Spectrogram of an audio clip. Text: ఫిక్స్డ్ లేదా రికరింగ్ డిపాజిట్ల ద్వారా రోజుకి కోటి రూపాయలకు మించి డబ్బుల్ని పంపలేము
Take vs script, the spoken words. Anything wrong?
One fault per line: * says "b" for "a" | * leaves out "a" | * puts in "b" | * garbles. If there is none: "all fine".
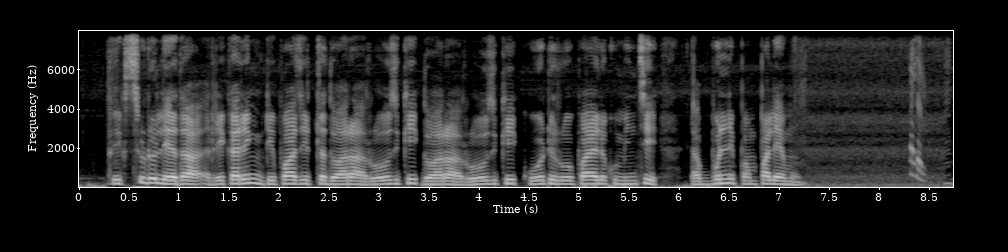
* puts in "ద్వారా రోజుకి"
